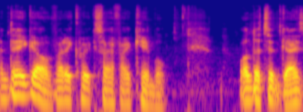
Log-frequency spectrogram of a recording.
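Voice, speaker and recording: Vocal fry with ordinary pitch variation. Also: man. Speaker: 3D modeling tutorial creator. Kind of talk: tutorial.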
